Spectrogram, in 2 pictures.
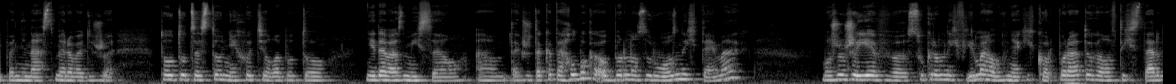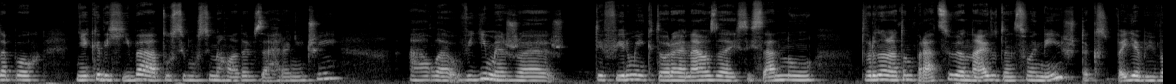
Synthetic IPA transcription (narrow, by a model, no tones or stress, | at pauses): iːpad̪ɲɛnasmɛɾɔʋaɟʒɛ | t̪ɔʊt̪ɔt͡sɛst̪ɔʊɲɛxɔcːɛlɛbɔt̪ɔ | ɲɛd̪aːʋazmisɛlt̪aɡʒɛt̪akaːt̪aːɦl̩ˠbɔka̰ʔɔd̪̚bɔɾnɔzɟvɾʊɔznixt̪ɛːmax | mɔʒnɔʒɛjɛvsuːkɾɔmnixfiɾmaːɣalɛbɔvɲɛakiːxkɔɾpɔɾaːt̪ɔɣalɛft̪iːxst̪aɾt̪apɔɣɲɪɛkɛd̪ixiːbaːt̪usimusiːmɛɦlad̪aɟvzaɦɾaɲit͡ʃiː | ʔalɛʋiɟiːmɛʒɛ | t̪ɪɛfiɾmikt̪ɔɾɛːnaɔzajsisad̪nuː | t̪ʋr̩d̪ɔnat̪ɔmpɾʔa̰t͡sujuanaːjd̪uːt̪ɛnsʋɔjniːʃt̪aɡʋɛɟɪabiɟ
